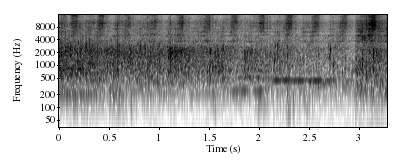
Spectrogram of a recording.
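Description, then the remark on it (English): An audience claps steadily during a sermon, a dense, continuous patter of many hands at moderate volume, with a faint sustained tone drifting underneath. “Don't try to convince me with your clap.”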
